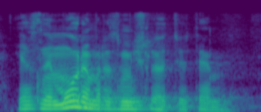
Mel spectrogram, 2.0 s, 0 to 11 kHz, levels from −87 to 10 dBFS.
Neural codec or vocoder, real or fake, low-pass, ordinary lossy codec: none; real; 7.2 kHz; none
